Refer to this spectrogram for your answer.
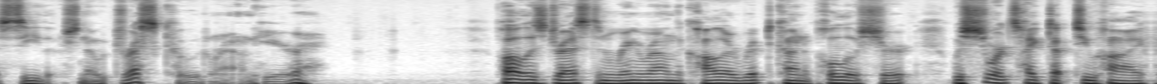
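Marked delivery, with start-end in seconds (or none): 0.0-2.2 low, hushed mutter under the breath. Retelling what the tennis association head said on arrival: imitating someone muttering under breath. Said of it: "saying under his breath".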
